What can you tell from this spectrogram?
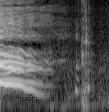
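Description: A single sharp sneeze bursts out loudly at the start and trails off into a short voiced tail, followed by a brief faint sound from another person.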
